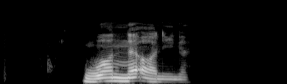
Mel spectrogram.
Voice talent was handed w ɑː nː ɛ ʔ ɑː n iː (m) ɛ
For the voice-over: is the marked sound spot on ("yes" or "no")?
no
